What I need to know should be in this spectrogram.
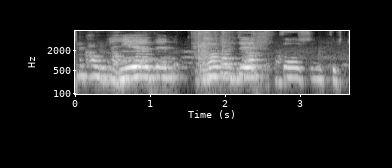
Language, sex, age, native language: Icelandic, male, 9, Icelandic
